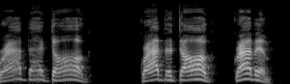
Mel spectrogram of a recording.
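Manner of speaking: very high-pitched, very loud shouting. Telling a story, speaker re-enacts yelling at the garbage man, retelling a yell. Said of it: "I'm trying to yell at the garbage man".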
